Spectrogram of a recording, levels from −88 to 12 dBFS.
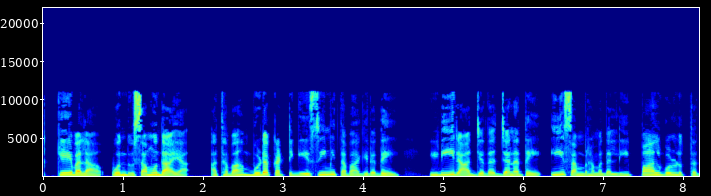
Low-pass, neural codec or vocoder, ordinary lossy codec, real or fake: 14.4 kHz; none; MP3, 48 kbps; real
